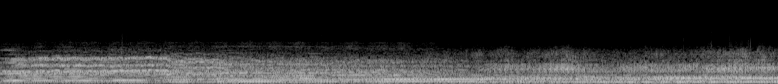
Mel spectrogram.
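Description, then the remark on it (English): A steady, loud airplane engine drone roars through the sky throughout, with strong low harmonic tones that slowly shift downward in pitch. No voices are present. “Power, harnessed in a winged bullet shooting through the sky.”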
